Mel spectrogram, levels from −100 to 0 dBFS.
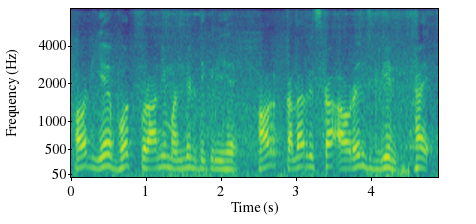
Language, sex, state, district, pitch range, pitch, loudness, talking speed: Hindi, male, Bihar, Samastipur, 155-195 Hz, 175 Hz, -15 LUFS, 170 wpm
